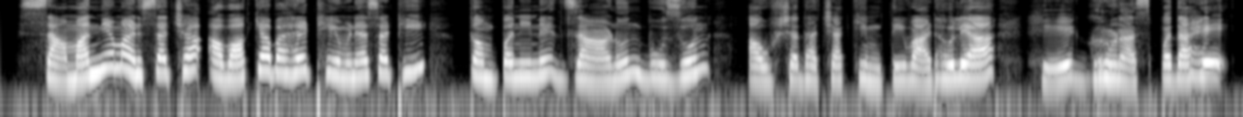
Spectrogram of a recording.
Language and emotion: Marathi, disgusted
